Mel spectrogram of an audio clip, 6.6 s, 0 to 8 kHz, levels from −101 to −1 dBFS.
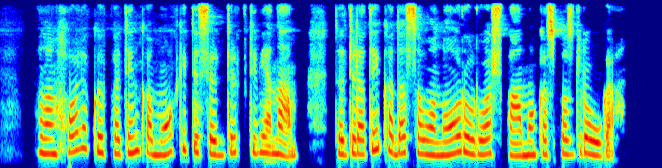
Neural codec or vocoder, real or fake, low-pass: none; real; 7.2 kHz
